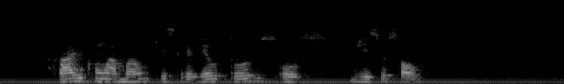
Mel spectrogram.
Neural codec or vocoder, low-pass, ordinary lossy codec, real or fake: none; 5.4 kHz; Opus, 32 kbps; real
